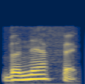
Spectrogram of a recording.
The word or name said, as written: benefic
